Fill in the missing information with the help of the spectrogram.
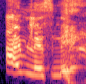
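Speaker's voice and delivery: laughing through the words. Real, not acted. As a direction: laugh while trying to speak. Laughing at breast milk story.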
